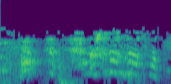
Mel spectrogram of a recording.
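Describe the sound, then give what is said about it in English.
A happy dog yaps excitedly in an eager greeting, a quick run of loud, high yips and short whimpers in an uneven, bouncing rhythm. “it's hard not to smile when you're greeted by a delirious display of uncontrolled canine joy. But it's not just the happy yapping and wriggling tail wagging that tug at our heartstrings.”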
